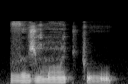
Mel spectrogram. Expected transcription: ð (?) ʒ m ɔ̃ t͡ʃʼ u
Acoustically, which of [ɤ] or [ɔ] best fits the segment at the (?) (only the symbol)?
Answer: ɤ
